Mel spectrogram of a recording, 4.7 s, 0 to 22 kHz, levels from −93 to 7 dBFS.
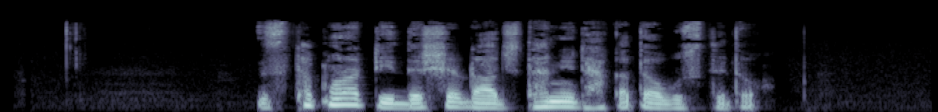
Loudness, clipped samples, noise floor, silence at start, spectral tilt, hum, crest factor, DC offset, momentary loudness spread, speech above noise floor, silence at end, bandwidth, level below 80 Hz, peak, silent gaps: -21 LUFS; under 0.1%; -76 dBFS; 1.3 s; -6 dB/octave; none; 18 dB; under 0.1%; 13 LU; 56 dB; 0.9 s; 11 kHz; -60 dBFS; -4 dBFS; none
